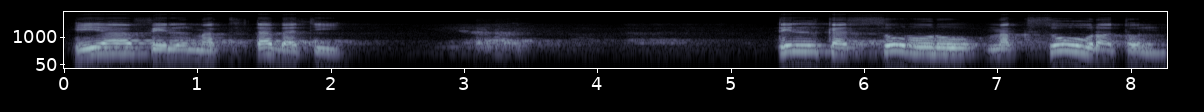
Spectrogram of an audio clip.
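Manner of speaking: slow, careful Arabic reading for students; slow drill reading. Shown as a demonstration. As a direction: read each sentence slowly and clearly for the class. Reads Arabic drill sentences slowly. (membaca kalimat latihan pelan-pelan)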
